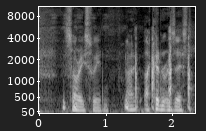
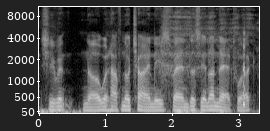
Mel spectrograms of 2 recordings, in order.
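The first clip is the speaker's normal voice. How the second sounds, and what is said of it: Put-on Swedish accent, somewhat German. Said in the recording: “How's that as a Swedish accent? ... It's pretty good. I like it. ... was this more German? ... sort of Central European type of thing.”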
